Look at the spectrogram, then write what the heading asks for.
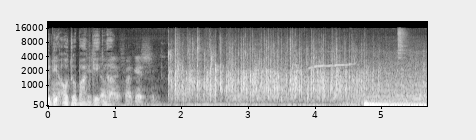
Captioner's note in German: Applaus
